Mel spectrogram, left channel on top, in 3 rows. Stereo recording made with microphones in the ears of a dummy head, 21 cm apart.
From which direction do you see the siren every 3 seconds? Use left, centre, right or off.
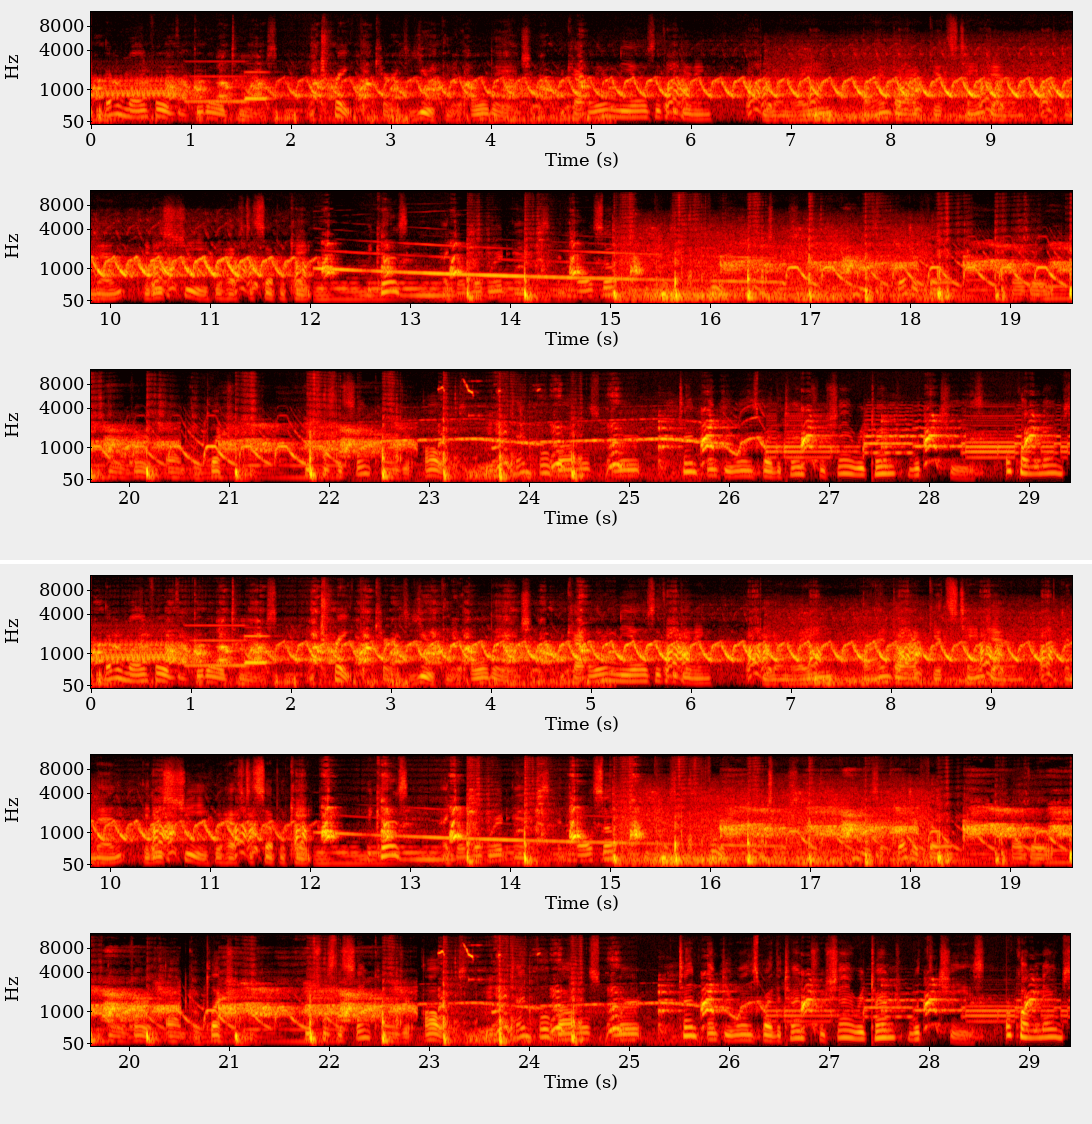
right, right, centre, left, left, left, left, left, left, left.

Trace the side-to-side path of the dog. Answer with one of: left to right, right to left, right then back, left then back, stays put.
right to left.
